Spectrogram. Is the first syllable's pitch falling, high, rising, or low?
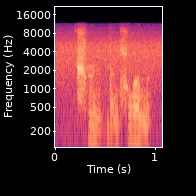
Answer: falling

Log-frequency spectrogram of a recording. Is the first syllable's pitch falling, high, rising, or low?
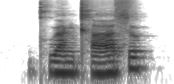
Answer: low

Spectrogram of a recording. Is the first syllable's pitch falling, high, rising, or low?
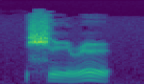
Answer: low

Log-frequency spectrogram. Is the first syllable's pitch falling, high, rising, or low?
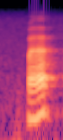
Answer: rising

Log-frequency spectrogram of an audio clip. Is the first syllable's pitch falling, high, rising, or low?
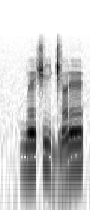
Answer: high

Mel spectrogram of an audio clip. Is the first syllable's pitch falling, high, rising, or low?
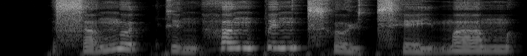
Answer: rising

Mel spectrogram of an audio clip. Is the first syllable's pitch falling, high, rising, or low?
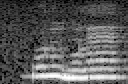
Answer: high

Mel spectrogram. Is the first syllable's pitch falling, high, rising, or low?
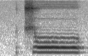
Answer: high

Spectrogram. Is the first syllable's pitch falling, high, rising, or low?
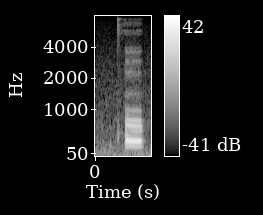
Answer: high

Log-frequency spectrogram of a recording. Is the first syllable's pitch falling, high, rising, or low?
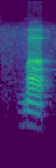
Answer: low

